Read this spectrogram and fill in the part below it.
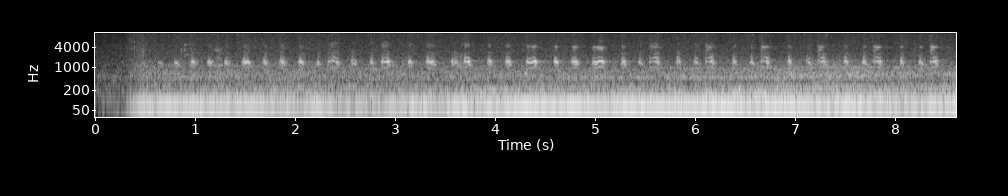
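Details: Rival male Chukar partridges displaying to females in breeding season on Bamo mountain, Kurdistan: a steady, fast stream of chuck notes lasting throughout, over a strong low hum.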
